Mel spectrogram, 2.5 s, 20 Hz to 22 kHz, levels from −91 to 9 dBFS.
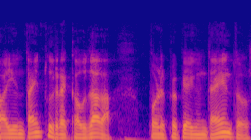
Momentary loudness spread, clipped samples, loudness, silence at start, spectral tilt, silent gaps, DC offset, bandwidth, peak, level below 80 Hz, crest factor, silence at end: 5 LU; under 0.1%; -24 LUFS; 0 s; -9 dB/octave; none; under 0.1%; 8 kHz; -8 dBFS; -44 dBFS; 14 dB; 0 s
